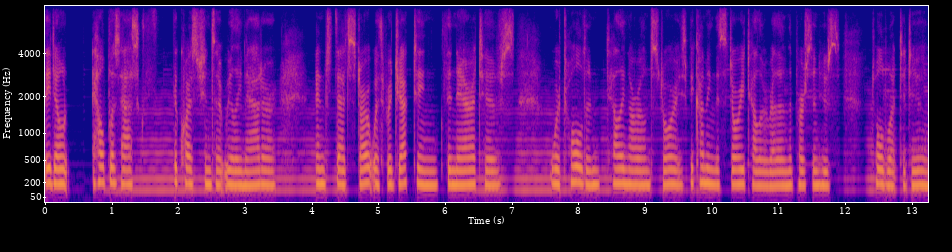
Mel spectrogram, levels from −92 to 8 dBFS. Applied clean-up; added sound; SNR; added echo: neural mask model RNNoise.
